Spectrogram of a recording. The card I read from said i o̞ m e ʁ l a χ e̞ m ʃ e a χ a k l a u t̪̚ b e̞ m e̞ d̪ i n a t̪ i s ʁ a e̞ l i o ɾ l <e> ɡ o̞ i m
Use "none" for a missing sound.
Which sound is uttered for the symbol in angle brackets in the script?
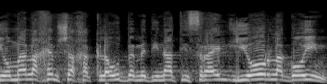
a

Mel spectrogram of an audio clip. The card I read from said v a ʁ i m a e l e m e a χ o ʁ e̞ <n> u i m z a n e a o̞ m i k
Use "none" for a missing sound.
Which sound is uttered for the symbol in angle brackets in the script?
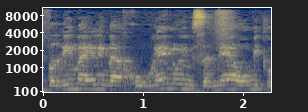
n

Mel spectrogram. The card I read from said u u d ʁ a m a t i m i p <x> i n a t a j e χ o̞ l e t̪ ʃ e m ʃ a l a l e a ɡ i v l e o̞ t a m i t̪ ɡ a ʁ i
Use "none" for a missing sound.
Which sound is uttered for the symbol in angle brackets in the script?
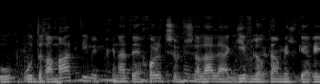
χ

